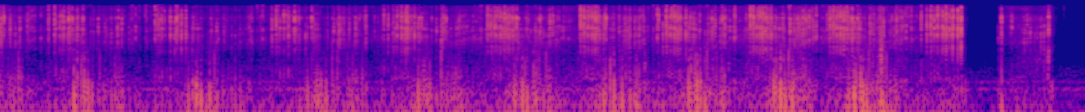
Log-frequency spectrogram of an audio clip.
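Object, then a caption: Dark chocolate bar on foil wrapper. Long acrylic nails rapidly tap and scratch the segments of a solid dark chocolate bar resting on its foil wrapper and held in one hand. The result is a dense, continuous run of dull low thumps under a bright, dry scratching texture, with a brief near-silent break just before the end.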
